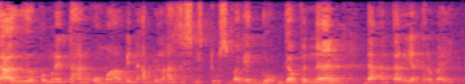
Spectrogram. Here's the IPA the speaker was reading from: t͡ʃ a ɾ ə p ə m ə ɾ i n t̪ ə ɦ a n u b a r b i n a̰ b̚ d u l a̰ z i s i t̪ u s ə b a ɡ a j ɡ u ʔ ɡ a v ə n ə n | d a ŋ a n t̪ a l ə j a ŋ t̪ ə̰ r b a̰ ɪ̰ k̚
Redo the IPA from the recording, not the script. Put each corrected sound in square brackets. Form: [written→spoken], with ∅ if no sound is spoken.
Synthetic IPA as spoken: t͡ʃ a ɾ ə p ə m ə ɾ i n t̪ [ə→a] ɦ a n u [b→m] a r b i n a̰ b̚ d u l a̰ z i s i t̪ u s ə b a ɡ a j ɡ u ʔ ɡ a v ə n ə n | d a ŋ a n t̪ a [l→ɾ] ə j a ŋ t̪ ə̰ r b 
